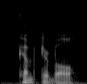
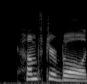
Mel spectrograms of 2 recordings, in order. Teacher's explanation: >> This is called elision. So native speakers take those four syllables in comfortable and swallow the middle entirely. They compress it into three messy sounds.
